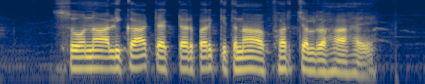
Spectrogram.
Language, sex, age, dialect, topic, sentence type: Hindi, male, 18-24, Awadhi Bundeli, agriculture, question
